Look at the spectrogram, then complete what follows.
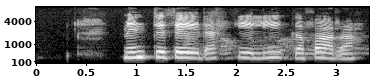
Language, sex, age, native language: Icelandic, male, 9, Icelandic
